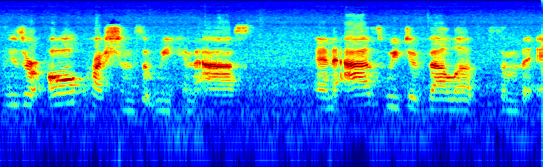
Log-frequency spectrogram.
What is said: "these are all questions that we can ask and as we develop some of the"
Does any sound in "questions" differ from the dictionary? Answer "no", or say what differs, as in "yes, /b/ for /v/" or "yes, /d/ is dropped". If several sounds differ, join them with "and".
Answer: no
